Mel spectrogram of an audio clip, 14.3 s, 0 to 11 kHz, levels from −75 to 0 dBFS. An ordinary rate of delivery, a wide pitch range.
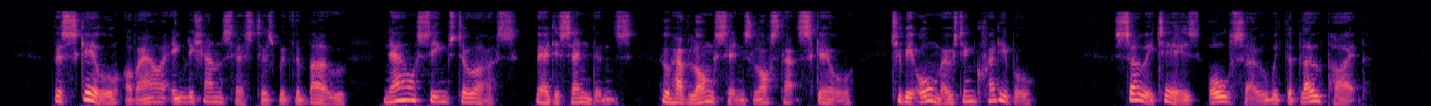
Yes: average, 145 wpm; wide, 6.5 semitones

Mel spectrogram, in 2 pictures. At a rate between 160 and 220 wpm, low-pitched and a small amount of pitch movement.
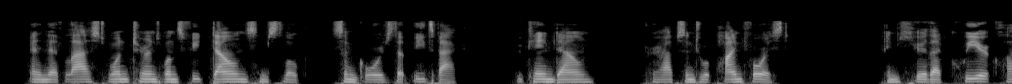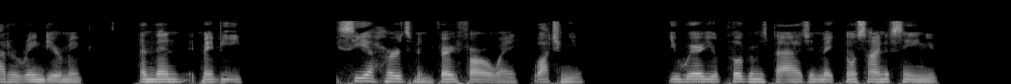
Yes: average, 165 wpm; low, 115 Hz; narrow, 1.8 semitones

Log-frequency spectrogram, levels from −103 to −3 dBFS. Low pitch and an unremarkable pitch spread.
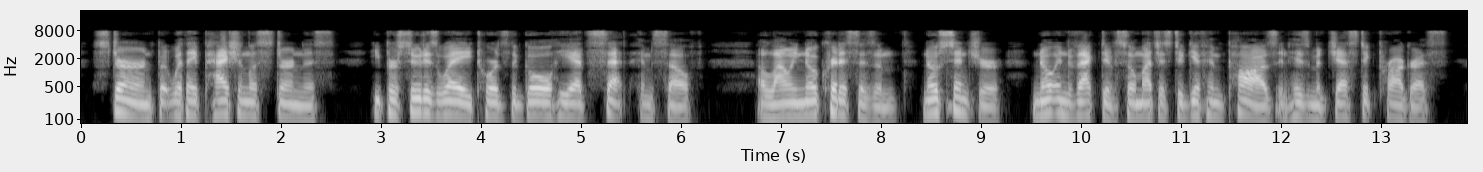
Yes: low, 110 Hz; average, 3.2 semitones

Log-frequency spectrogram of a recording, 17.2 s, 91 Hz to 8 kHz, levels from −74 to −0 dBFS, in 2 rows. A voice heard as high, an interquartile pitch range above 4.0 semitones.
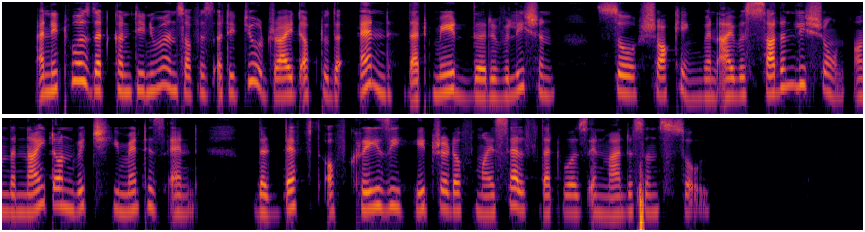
No: high, 205 Hz; average, 3.4 semitones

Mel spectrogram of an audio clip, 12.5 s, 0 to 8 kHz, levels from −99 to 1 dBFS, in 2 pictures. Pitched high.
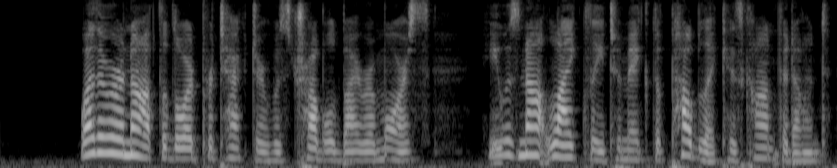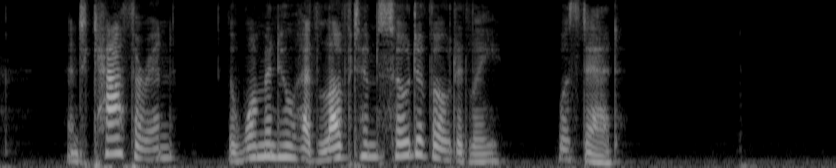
No: medium, 180 Hz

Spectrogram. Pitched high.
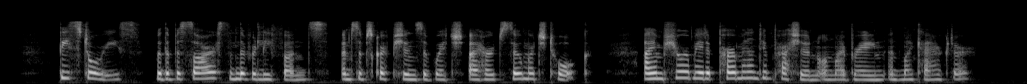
Yes: very high, 250 Hz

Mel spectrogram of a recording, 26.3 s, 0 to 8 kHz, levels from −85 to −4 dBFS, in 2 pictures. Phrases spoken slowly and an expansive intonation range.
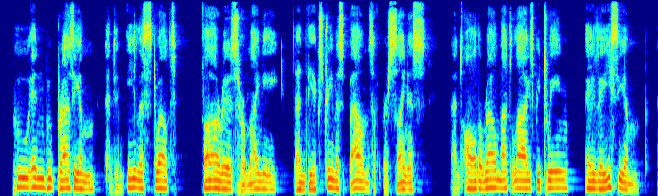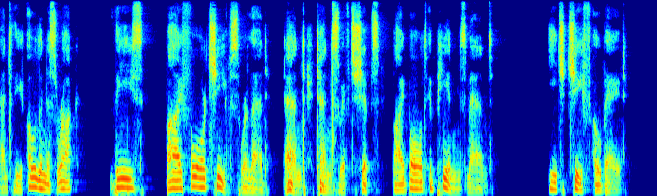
No: slow, 105 wpm; average, 3.3 semitones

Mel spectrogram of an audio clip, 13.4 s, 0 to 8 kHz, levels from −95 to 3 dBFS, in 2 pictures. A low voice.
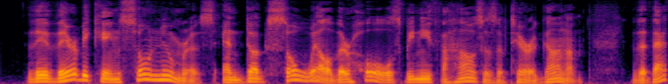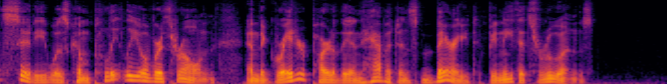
Yes: very low, 95 Hz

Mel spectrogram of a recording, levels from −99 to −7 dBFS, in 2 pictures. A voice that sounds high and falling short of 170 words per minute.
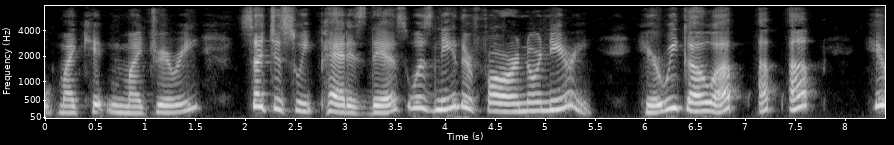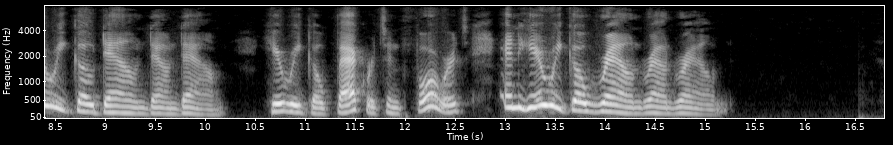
Yes: high, 205 Hz; average, 145 wpm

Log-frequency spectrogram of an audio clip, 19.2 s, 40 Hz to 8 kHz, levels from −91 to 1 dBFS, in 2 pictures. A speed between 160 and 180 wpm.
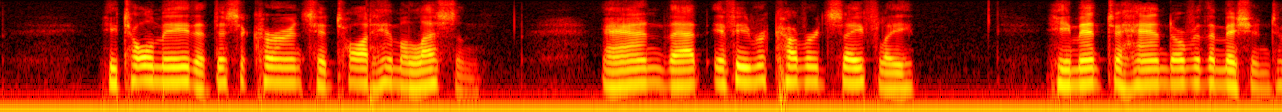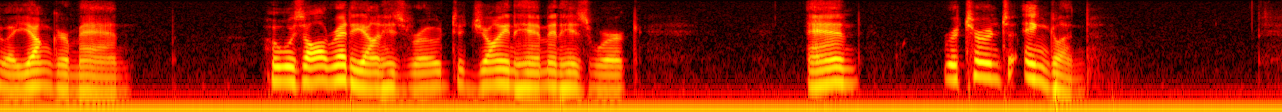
No: slow, 135 wpm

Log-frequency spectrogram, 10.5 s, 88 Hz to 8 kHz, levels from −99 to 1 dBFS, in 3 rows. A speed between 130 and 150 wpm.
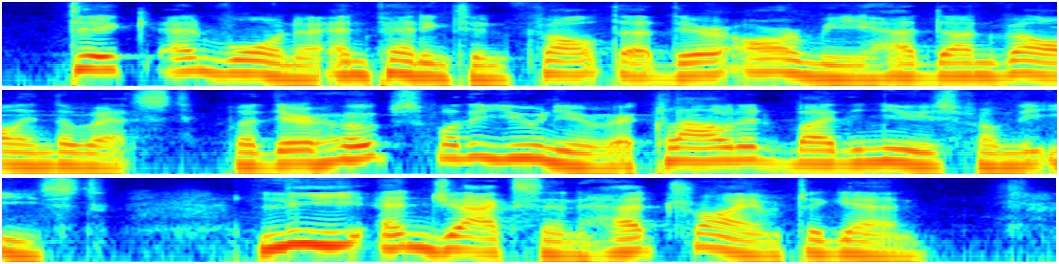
No: average, 200 wpm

